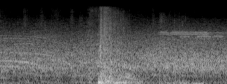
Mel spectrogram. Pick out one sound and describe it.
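Players collide hard in a tackle.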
